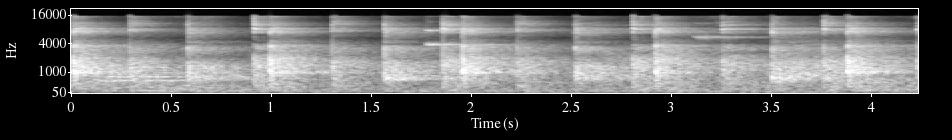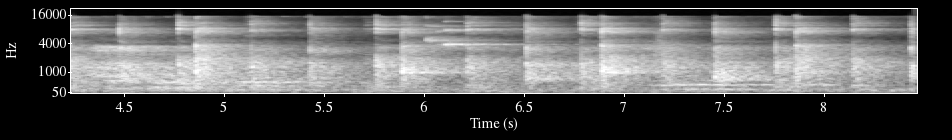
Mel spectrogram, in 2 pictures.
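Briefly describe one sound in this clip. A ping-pong ball clicks back and forth on paddles and a table in a quick, steady rally.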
